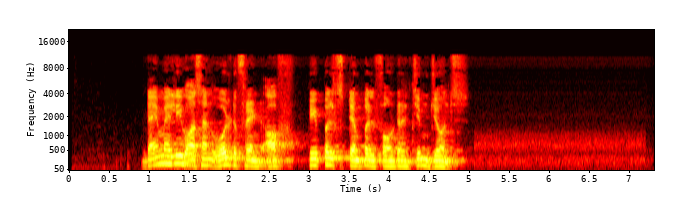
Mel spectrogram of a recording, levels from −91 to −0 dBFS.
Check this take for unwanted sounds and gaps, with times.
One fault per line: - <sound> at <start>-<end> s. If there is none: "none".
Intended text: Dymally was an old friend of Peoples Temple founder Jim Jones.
none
